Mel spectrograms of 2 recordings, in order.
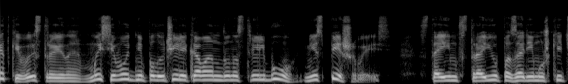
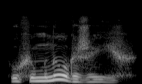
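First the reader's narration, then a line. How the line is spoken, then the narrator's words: Murmured whisper. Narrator (Russian): пронесся шепоток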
